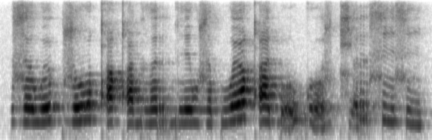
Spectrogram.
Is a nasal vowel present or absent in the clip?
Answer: absent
